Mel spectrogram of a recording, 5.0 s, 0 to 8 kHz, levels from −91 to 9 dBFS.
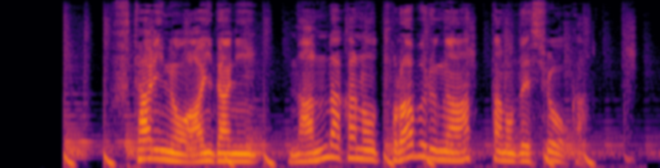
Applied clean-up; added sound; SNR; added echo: none; none; none; none.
